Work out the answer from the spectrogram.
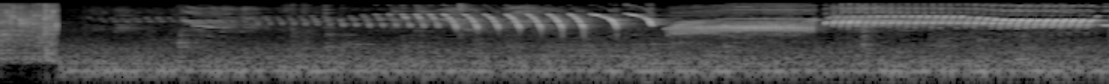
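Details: Canary song used as master material for training young canaries toward contest singing. After a brief burst of noise, soft notes build into loud sweeping repeated notes, a buzzy roll, and a bright high trill.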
